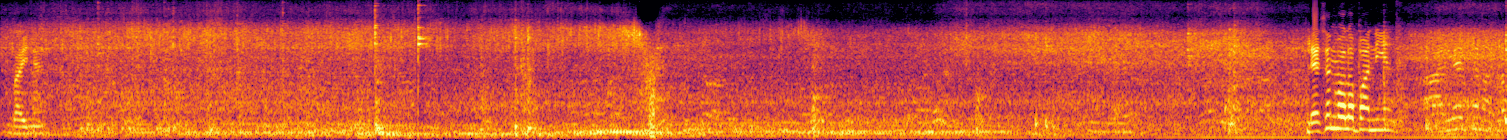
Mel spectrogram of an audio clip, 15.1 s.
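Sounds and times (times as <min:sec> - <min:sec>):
chicken sizzling in a pan: 0:00.0 - 0:06.4, 0:09.4 - 0:12.8.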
